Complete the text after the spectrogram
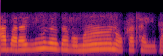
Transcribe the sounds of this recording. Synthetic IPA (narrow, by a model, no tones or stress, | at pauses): ʔabaːɾad͡ʒiŋzazabomʊnnokatʰajiba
